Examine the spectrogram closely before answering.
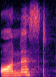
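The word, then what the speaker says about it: honest: से एन ऑनेस्ट मैन अब ऑनेस्ट एच से शुरू है पर एच यहां पर साइलेंट है और साउंड किससे आ रही है ओ से ऑनेस्ट तो ऑनेस्ट से पहले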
